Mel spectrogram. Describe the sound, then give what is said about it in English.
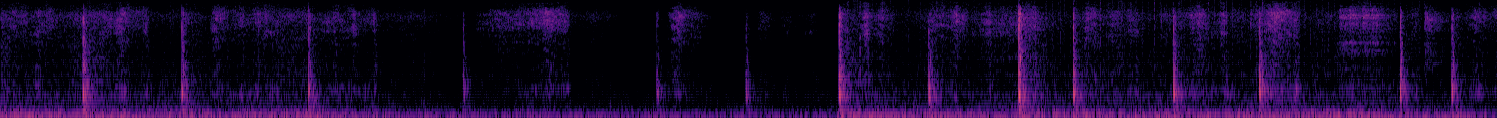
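Writing notes by hand: many short, scratchy strokes in an uneven rhythm, quiet and alone over a low steady hum, with a brief lull before the strokes pick up again. “I'm writing stuff in notes.”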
